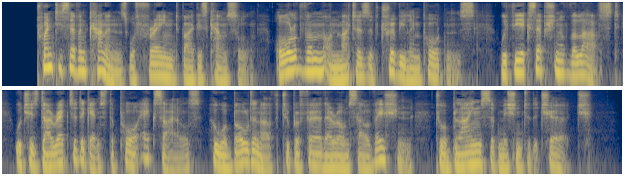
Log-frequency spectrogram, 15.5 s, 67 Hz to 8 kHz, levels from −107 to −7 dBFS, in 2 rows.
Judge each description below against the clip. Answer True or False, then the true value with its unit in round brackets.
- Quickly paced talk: False (175 wpm)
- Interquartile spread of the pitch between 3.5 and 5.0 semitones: False (5.6 semitones)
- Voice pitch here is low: True (105 Hz)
